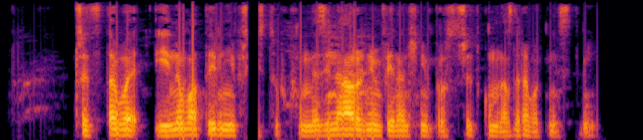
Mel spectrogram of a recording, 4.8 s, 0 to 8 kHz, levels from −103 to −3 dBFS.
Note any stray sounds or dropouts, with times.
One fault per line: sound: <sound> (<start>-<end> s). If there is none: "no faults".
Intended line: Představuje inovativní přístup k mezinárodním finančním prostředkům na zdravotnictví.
sound: dropout (1.9-1.9 s)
